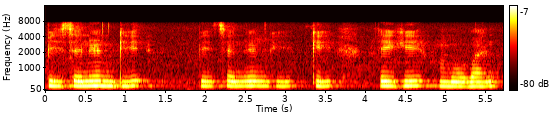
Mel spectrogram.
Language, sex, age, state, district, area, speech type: Manipuri, female, 45-60, Manipur, Churachandpur, rural, read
